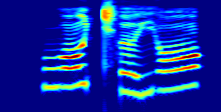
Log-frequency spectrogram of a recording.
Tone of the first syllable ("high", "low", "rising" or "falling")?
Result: rising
